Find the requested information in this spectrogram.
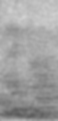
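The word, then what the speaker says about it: قالوا: Semua menjawab qalu. Menurut Abu Salam ada wawu jamak, makanya bacanya nggak boleh pendek. Qalu nggak boleh, bacanya harus panjang.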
